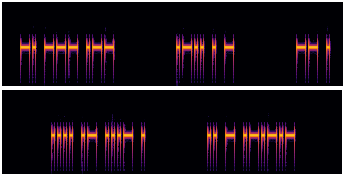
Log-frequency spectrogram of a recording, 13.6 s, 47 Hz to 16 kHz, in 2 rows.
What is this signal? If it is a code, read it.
Morse code, heard as a keyed tone, about 20 wpm, 700 Hz. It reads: NOW LET ME HAVE IT.
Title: 3x Word-Spacing - Sentences from Top 300 Words - 20wpm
